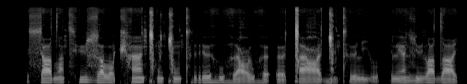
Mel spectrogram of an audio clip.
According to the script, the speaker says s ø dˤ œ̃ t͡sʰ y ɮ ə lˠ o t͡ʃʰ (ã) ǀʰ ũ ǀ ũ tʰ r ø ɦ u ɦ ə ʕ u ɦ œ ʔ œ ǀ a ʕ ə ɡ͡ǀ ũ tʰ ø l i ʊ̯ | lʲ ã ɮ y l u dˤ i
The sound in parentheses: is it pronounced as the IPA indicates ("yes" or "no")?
yes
